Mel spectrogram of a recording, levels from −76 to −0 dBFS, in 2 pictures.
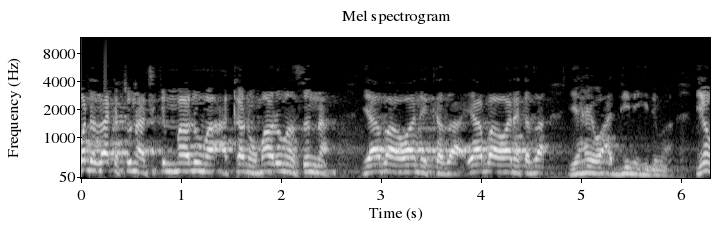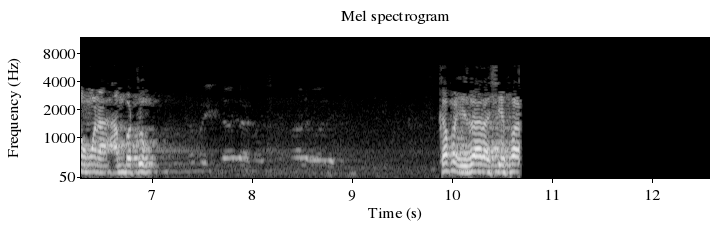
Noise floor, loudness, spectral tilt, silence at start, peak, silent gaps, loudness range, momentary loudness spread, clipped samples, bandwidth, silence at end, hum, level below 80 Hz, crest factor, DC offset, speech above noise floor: -50 dBFS; -14 LUFS; -8.5 dB/octave; 0 s; 0 dBFS; none; 7 LU; 21 LU; under 0.1%; 6.2 kHz; 1.9 s; none; -52 dBFS; 16 dB; under 0.1%; 37 dB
